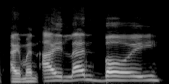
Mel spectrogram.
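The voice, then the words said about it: Put-on Filipino accent. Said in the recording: “If I did it in a Filipino accent”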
